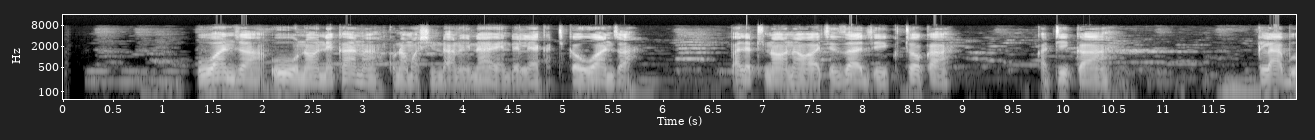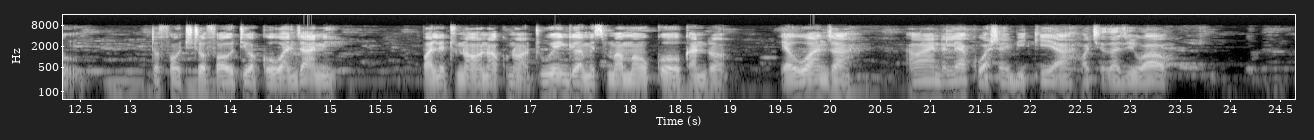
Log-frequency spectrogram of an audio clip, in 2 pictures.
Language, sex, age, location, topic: Swahili, male, 18-24, Kisumu, government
